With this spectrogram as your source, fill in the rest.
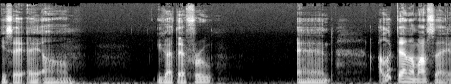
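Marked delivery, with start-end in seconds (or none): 0.4-3.2 put-on whispering voice. Retelling a young man's question in a hardware store: imitating someone whispering. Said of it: "he was a little whispering about it".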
